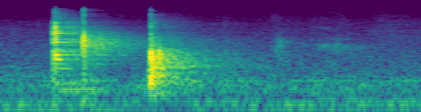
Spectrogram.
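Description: Snooker cue tip striking the cue ball, and the cue ball clicking into the blue as the blue is potted. Three sharp clicks come within the first second, the last the loudest with a short ring.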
